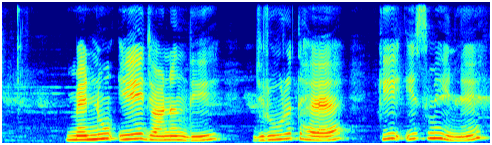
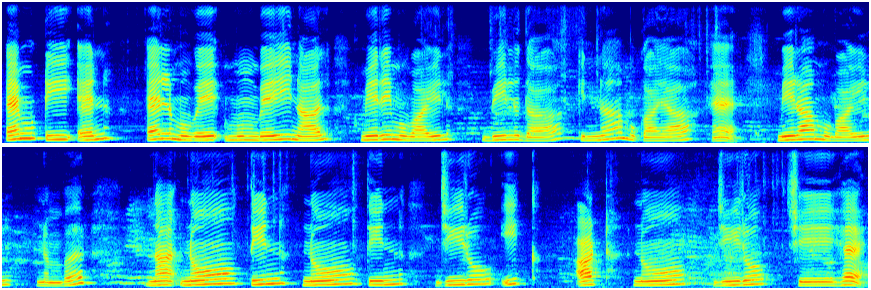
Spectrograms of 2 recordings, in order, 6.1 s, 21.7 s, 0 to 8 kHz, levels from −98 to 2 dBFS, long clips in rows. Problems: background sounds at intervals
